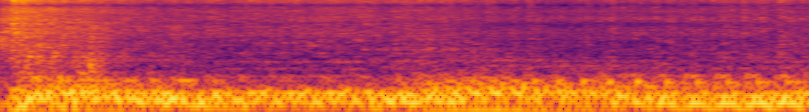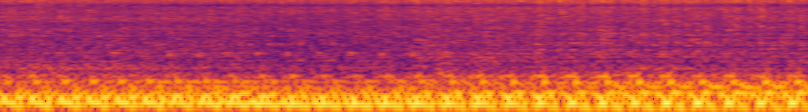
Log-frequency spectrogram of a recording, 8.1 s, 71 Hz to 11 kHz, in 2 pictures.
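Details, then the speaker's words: LS Camaro first real start after wiring work, HP Tuners connected showing rpm: deep steady V8 burble at even idle, no misses, knocks or stumbles; normal running. "it's running it's showing rpm"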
